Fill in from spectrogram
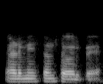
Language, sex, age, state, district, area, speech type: Hindi, male, 18-30, Uttar Pradesh, Mau, rural, conversation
